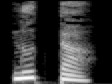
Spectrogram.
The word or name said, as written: ನುತ್ತ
